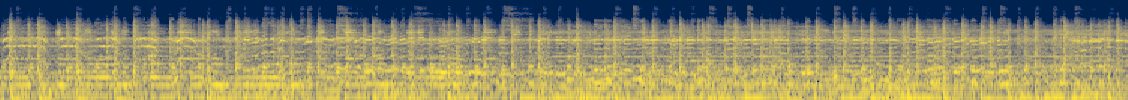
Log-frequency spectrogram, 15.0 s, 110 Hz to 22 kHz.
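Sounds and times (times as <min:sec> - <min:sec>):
clarinet melody: 0:00.0 - 0:15.0
steady drum beat: 0:00.0 - 0:15.0.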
